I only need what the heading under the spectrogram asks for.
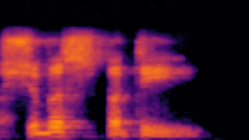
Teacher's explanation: Now when this word is preceded by another word, noun, as Shubhas of prosperity, then an accent will fall on Shu, the two words being considered as a single word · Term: Udata Swara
